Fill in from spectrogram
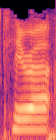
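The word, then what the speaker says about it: Claira: It's Clara underscore Taverner, so it's C-L-A-I-R-A underscore T-A-V-E-N-E-R.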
